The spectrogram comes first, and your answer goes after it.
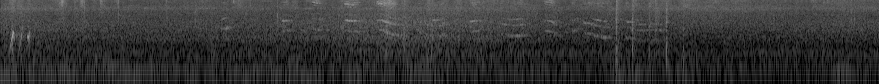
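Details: Papillon puppy whimpering indoors: thin, high, bending whines come in short clusters, rising and falling, mostly in the middle and after the eighth second, over a steady low hum with a few sharp clicks and knocks.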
